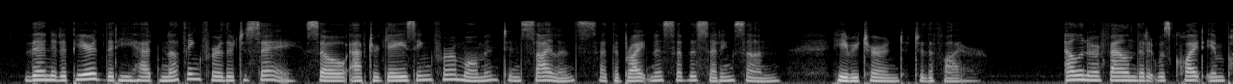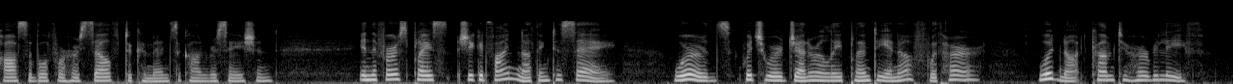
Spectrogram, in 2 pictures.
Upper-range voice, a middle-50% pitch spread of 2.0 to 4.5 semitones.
No: medium, 180 Hz; average, 3.6 semitones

